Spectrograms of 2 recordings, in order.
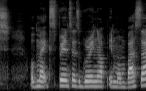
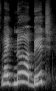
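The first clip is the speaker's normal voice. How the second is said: high, sharp no, bitch; talking back to the friend, a higher sassy no; sassy retort; 6 semitones higher than usual. Real, not acted. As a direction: snap back with attitude.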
